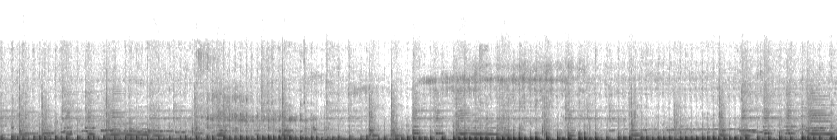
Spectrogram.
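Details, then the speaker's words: Revived abandoned mini bike, small single-cylinder, first run after teardown and new gas tank: steady even popping about three beats a second, unbroken; runs good; normal running. "or by golly, that son of a gun runs good. or win. That sounds pretty gnarly."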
